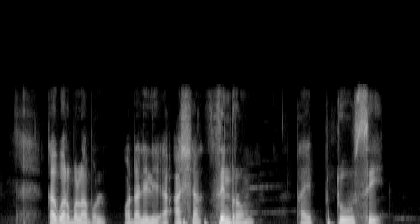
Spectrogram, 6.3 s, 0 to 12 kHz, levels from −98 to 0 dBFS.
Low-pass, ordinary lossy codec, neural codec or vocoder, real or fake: 7.2 kHz; none; none; real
